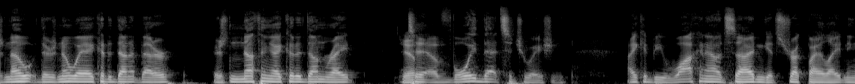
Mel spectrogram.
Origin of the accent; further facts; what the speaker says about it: San Diego, California, United States; because I grew up in San Diego. I surfed.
